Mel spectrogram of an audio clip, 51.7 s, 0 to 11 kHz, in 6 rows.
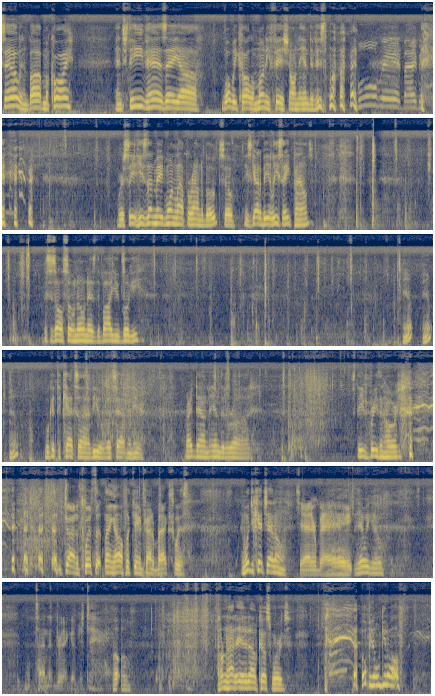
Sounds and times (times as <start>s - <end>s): Outside, rural or natural: 0.0s - 51.6s
Speech: 7.1s - 8.4s, 47.4s - 48.9s, 50.3s - 51.2s.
